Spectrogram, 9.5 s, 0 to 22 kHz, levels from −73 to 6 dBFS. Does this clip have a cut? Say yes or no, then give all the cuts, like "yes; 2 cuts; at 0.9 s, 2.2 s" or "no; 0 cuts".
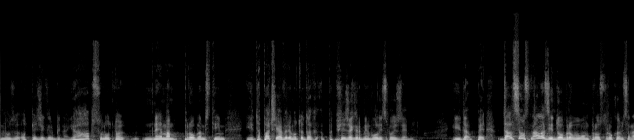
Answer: no; 0 cuts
